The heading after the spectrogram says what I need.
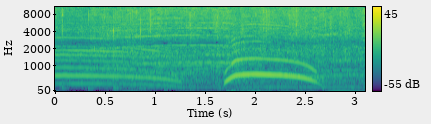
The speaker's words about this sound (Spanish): Bienvenido, hermano. ¡Aplauso fuerte!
